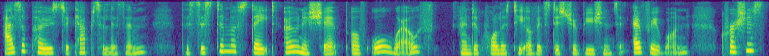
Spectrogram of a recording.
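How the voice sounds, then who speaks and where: A woman reading a scripted religious study text aloud in a measured, formal manner. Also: medium pitch, gravelly, no echo. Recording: slightly dull, dry recording.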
